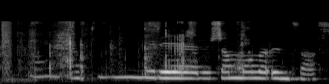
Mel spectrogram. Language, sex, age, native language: Icelandic, female, 10, Icelandic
